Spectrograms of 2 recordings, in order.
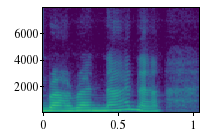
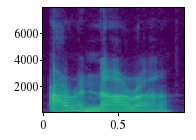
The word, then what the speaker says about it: Aranara: time for believing in raranana and got mad at me for saying the name wrong because it's supposed to be aranara I've seen Rara Nana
